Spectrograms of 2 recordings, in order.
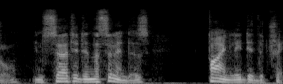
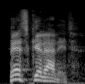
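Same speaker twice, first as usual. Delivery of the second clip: higher, urgent call to action; keen, raised-pitch exclamation; eager cry; 7 semitones higher than usual. A narrator's reading. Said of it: "he cried".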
